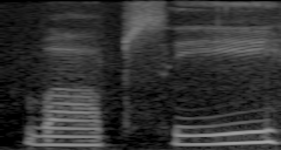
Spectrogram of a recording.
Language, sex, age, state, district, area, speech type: Punjabi, female, 18-30, Punjab, Sangrur, urban, read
